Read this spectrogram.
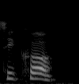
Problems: none marked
